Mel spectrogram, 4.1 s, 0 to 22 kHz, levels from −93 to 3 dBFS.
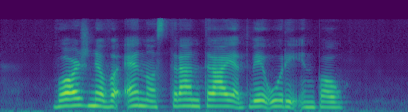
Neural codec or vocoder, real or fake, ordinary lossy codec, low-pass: codec, 24 kHz, 1.2 kbps, DualCodec; fake; none; 10.8 kHz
